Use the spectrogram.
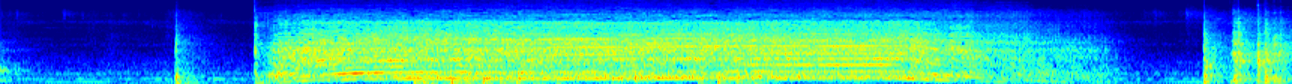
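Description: An electric mixer grinder whirs loudly as it grinds a curry masala paste for a Kerala fish curry, a steady high whine that starts abruptly and then winds down, with light clatter before and after.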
